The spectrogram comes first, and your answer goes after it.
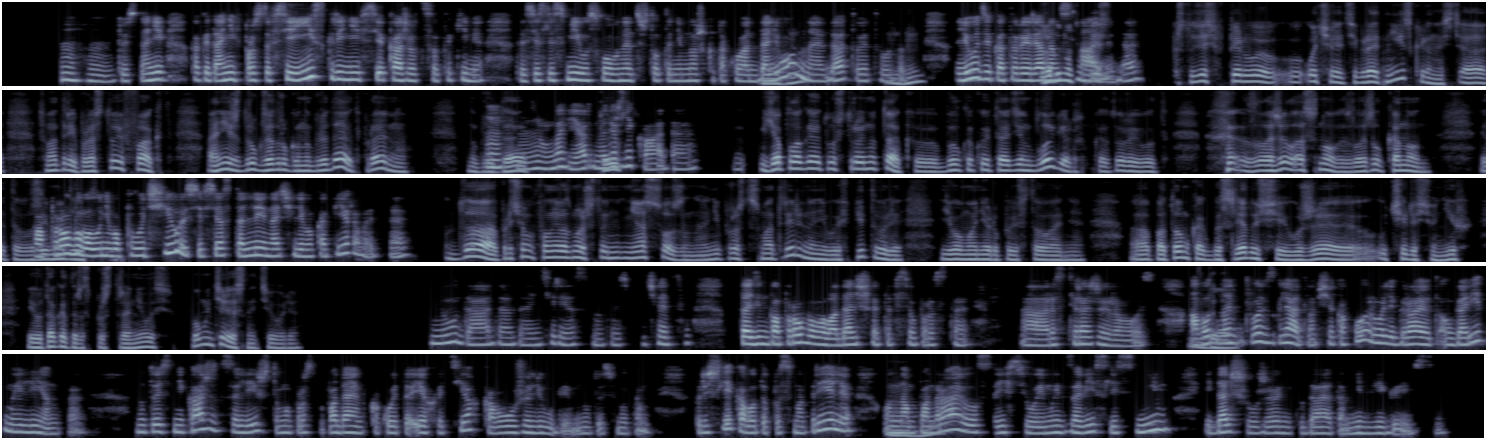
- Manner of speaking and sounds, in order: none
- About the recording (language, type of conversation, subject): Russian, podcast, Почему люди доверяют блогерам больше, чем традиционным СМИ?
